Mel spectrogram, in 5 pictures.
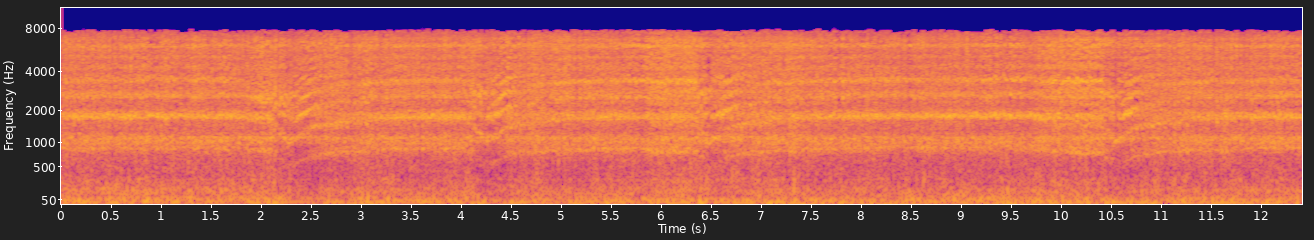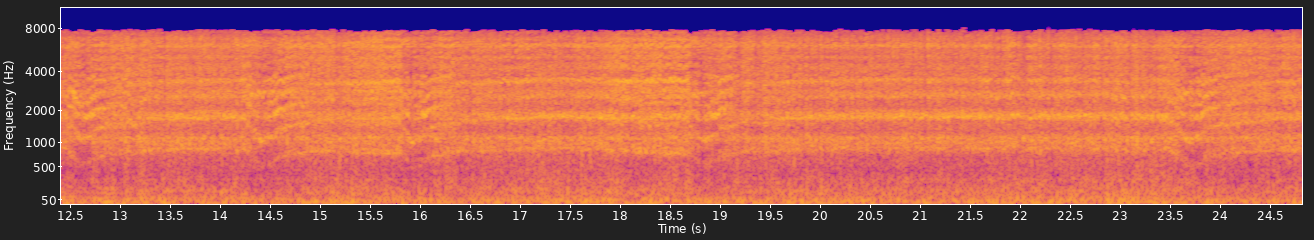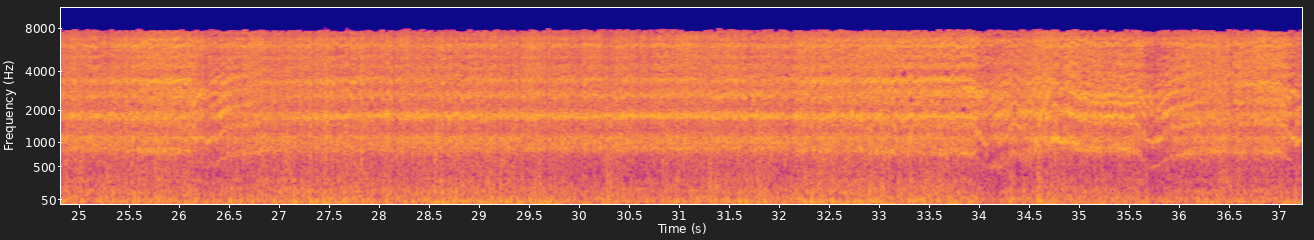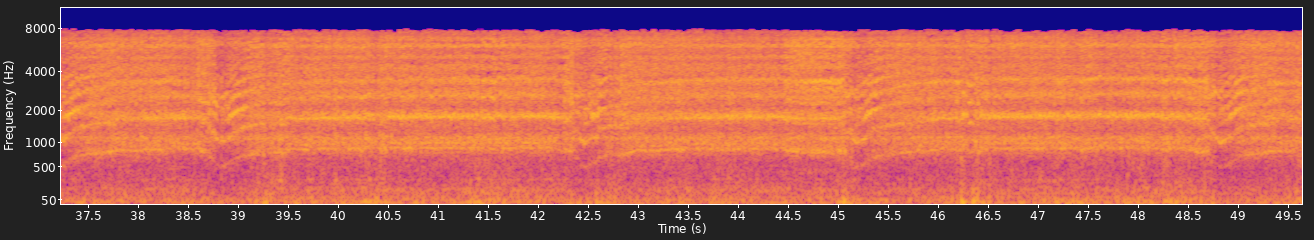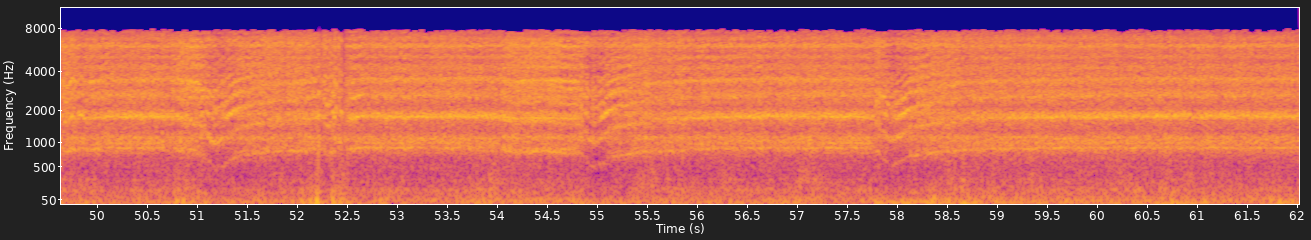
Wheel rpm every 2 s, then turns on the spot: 220, 200, 210, 210, 220, 210, 210, 200, 210, 200, 230, 200, 210, 210, 230, 230, 210, 210, 190, 210, 220, 210, 200, 230, 210, 200, 230, 210, 220, 220, 220.
none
